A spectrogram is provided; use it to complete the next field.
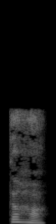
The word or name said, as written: ತಹ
